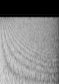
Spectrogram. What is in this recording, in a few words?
Crash Explosion Collide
